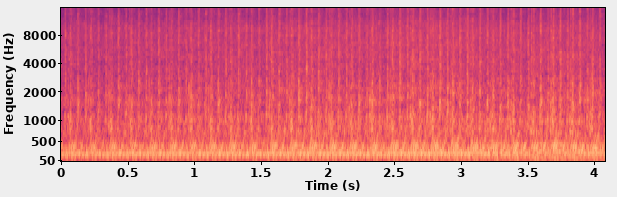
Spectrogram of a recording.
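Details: Prepped engine running with open ports and no headers, mass air flow sensor unplugged (open loop). Fires right up into a loud, steady, even idle with no misses or knocks. About 36 lb oil pressure at idle, rising to 50. Normal idle.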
